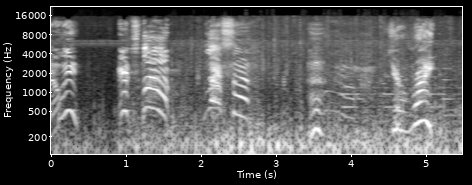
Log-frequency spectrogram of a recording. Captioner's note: hooves beating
